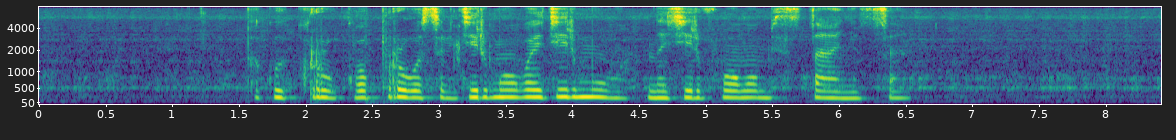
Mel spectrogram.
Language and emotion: Russian, angry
